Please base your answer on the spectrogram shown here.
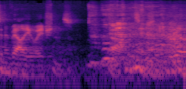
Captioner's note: laughter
